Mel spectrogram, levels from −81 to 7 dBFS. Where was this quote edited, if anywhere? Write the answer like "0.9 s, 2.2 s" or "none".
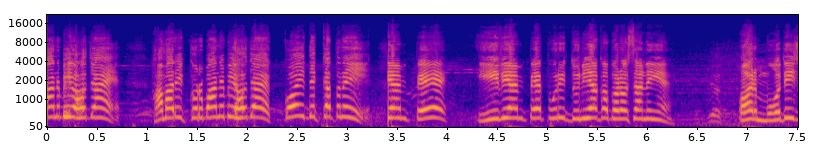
3.4 s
